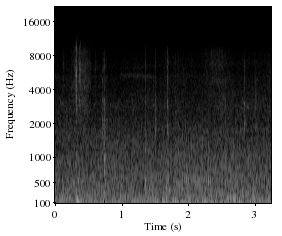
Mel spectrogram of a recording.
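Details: Steady engine rumble from a safari drive vehicle at sunrise, with a few soft knocks and clicks and no animal calls.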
